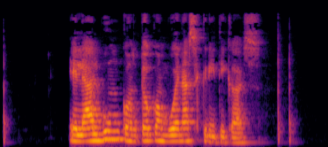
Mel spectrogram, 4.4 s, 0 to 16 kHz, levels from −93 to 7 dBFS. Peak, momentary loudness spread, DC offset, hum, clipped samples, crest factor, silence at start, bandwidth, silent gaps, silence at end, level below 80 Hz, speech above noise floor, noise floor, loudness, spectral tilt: -2 dBFS; 24 LU; under 0.1%; none; under 0.1%; 18 dB; 0.05 s; 11.5 kHz; none; 0.5 s; -64 dBFS; 58 dB; -76 dBFS; -18 LUFS; -5.5 dB/octave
